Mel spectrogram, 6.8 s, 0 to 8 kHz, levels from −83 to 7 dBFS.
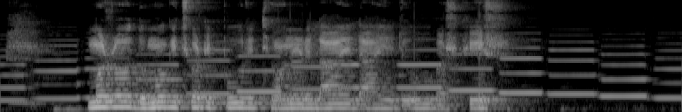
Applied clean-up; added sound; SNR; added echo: none; Wind instrument, woodwind instrument; 10 dB; reverberation time 0.8 s.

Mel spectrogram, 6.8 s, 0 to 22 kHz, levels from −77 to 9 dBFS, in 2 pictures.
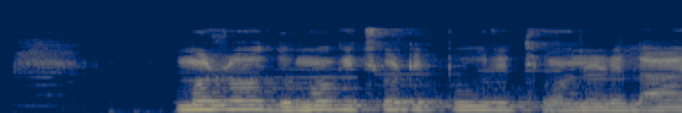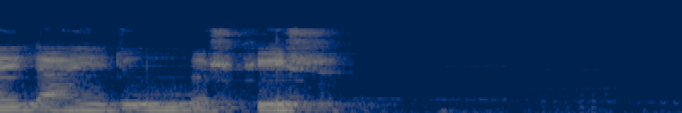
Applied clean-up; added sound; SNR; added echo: neural separator model SepFormer DNS4.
